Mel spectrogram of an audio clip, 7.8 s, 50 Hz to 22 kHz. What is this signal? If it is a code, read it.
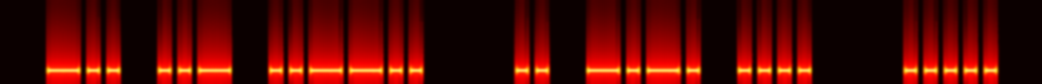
Morse code, heard as a keyed tone, about 16 wpm, 700 Hz. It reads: DU? ICH 5
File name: Morsekurs / Witze / Witz 18 August 2020, 70 F80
